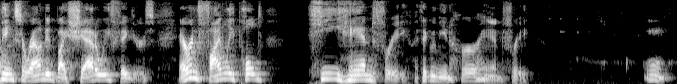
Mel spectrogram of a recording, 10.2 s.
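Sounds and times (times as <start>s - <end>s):
speech: 0.0s - 8.0s, 9.6s - 10.1s
sipping a drink: 8.2s - 10.1s.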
